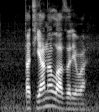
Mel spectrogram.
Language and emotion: Russian, neutral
